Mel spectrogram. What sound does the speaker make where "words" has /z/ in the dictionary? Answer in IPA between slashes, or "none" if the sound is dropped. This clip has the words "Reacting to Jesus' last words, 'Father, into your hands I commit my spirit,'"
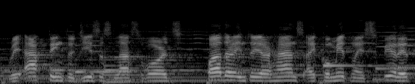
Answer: /s/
